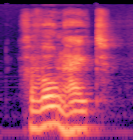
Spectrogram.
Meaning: 1. normalcy, normalness 2. custom, habit
- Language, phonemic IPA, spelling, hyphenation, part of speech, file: Dutch, /ɣəˈʋoːnˌɦɛi̯t/, gewoonheid, ge‧woon‧heid, noun, Nl-gewoonheid.ogg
